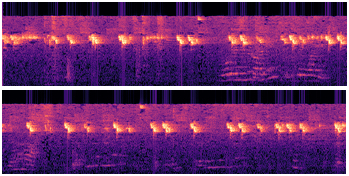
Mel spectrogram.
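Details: Long-tailed silky-flycatchers at San Gerardo de Dota, Costa Rica, recorded from a small restaurant, give high, clipped chattering notes, often doubled, repeated steadily throughout, with faint human voices murmuring underneath.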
